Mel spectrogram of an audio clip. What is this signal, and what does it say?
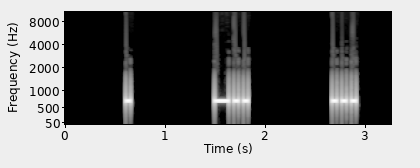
Morse code, heard as a keyed tone, about 25 wpm, spaced as for 9 wpm, 700 Hz. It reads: EDS
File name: course / 25:10wpm / 093 Lesson 16e - Letter c - Three Characters 25wpm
